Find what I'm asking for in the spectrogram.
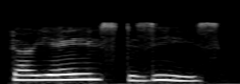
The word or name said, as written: darier's disease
